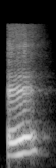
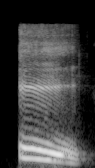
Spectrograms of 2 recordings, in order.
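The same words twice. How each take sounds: First: Short open eh on "est"; "est" with the vowel of French "jet". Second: Long closed é on "et"; "et" with the vowel of French "sérum". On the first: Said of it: "Est est court". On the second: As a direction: say "et" as a held, pure é. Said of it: "et est long". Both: Shown as a demonstration.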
